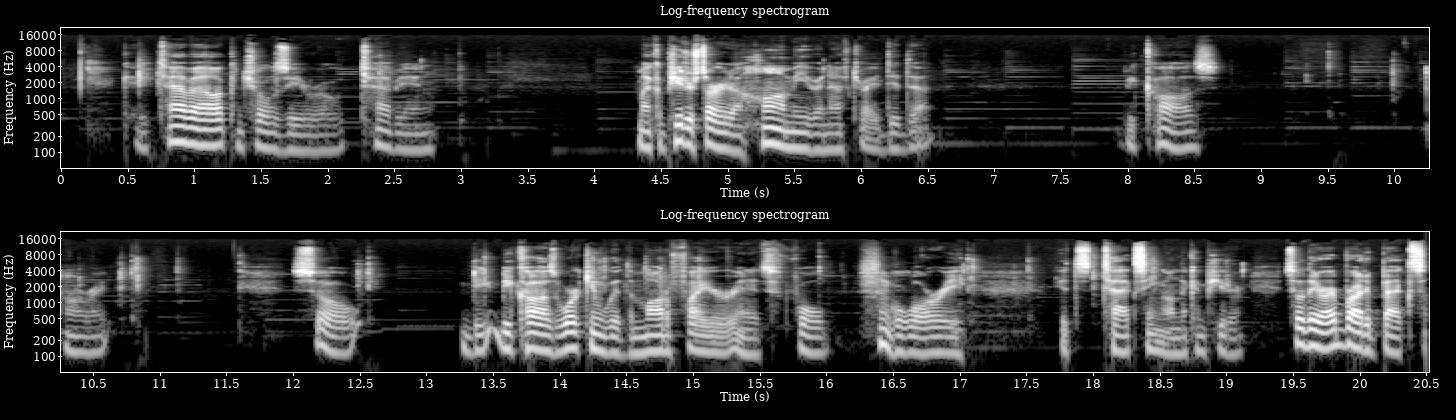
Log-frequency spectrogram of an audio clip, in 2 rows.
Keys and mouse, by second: 1.0 ctrl+Tab, 2.2 Tab, 2.2 ctrl+0, 2.9 click, 9.6 ctrl+middle click, 10.0 middle click, 10.5 ctrl+middle click, 11.0 shift+middle click, 11.2 middle click, 12.4 KP_3, 13.3 KP_5, 14.0 ctrl+middle click, 14.3 shift+middle click, 14.8 ctrl+middle click, 17.0 ctrl+middle click, 17.1 shift+middle click, 17.4 shift+middle click, 17.8 ctrl+middle click, 18.1 shift+middle click.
